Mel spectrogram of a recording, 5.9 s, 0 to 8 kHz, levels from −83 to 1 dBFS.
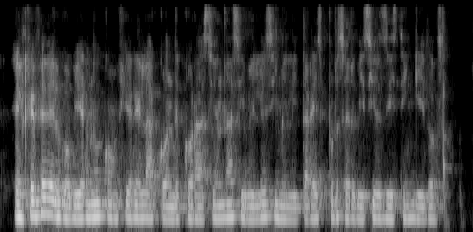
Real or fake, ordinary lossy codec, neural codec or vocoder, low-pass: fake; Opus, 64 kbps; codec, 24 kHz, 6 kbps, HILCodec; 7.2 kHz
